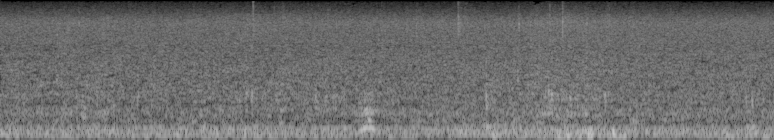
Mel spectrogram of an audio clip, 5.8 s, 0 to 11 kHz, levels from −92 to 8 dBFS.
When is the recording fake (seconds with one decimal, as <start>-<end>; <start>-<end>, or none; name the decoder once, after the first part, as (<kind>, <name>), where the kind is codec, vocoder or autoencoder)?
none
